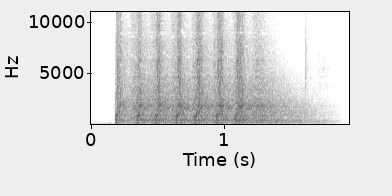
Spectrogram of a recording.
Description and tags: PARVY Lucas 2016 2017 Weapon
I tried here to reproduce the sound of a weapon. To realize that sound I record me crushing a can. Then I duplicate this sound (for each shot) and place all the copies very close to the first one to have a blast sound. Then I change the speed and the pitch to have something faster, and louder. I add a reverberation to give an impression of an interior shot (like in a hangar). At the end, I just change the amplitude to avoid to have a saturation.
Selon la typologie de Schaeffer, le son créé se rapproche d’un continu complexe, étant donné qu’il représente une seule et simple son que j’ai modifié et répété.
/////// Morphologie
Typologie : X
Masse: groupe de son tonique
Timbre harmonique: éclatant, strident
grain: son relativement piquant
allure: son net et perçan, pas de vibrato
dynamique : L’attaque est violente et abrupte
profil mélodique: variation scalaire, son décomposé en répétition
